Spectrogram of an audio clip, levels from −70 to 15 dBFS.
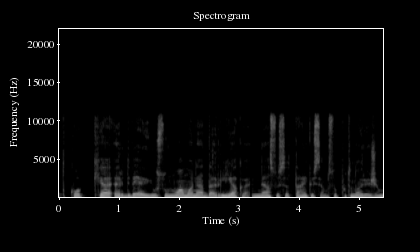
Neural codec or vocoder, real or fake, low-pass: none; real; 10.8 kHz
